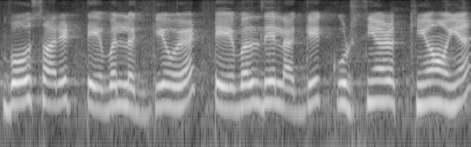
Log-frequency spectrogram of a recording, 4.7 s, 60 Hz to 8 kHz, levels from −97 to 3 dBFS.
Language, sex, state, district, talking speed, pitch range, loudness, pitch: Punjabi, female, Punjab, Pathankot, 155 wpm, 235-265 Hz, -13 LUFS, 250 Hz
